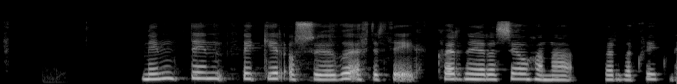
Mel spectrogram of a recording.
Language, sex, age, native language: Icelandic, female, 40-49, Icelandic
